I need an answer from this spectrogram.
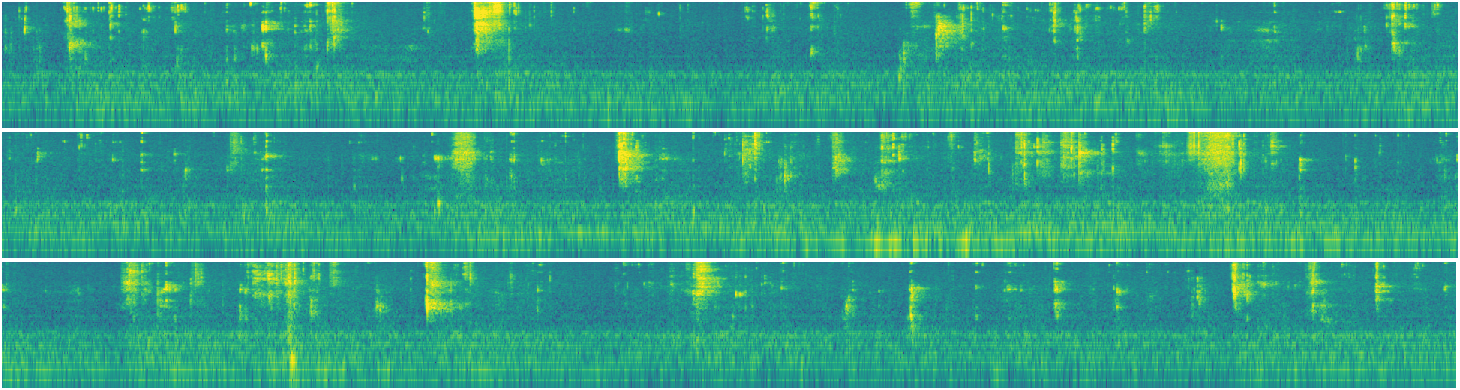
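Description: A person chewing food close to the microphone: irregular wet mouth clicks and smacks, a few of them sharper and louder, over a steady low hum.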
